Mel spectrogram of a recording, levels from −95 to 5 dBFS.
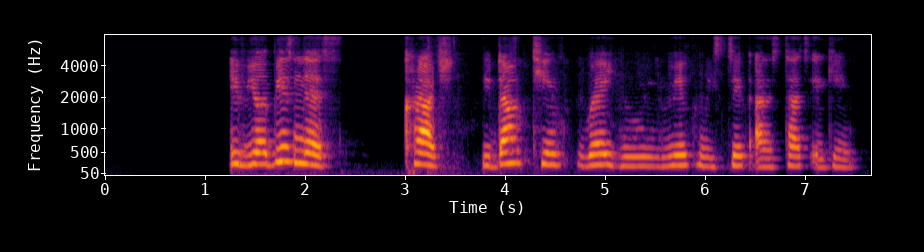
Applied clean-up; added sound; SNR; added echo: neural mask model DeepFilterNet 3.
